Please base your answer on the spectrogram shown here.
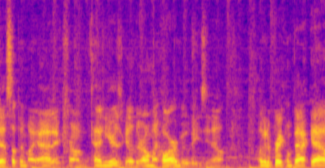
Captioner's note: none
